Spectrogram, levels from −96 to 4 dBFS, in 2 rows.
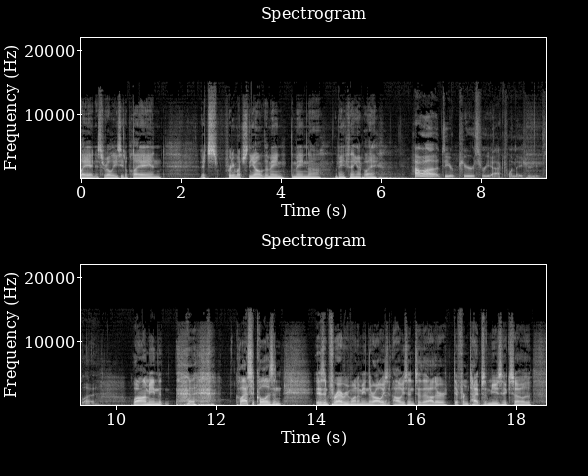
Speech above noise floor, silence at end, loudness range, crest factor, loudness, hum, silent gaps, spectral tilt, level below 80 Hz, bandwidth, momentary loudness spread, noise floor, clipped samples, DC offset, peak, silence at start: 20 dB; 0 s; 8 LU; 18 dB; -20 LUFS; none; none; -5 dB/octave; -34 dBFS; 14 kHz; 18 LU; -39 dBFS; under 0.1%; under 0.1%; -4 dBFS; 0 s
